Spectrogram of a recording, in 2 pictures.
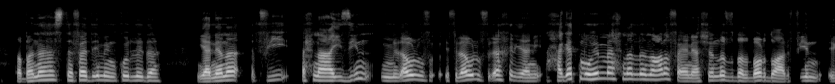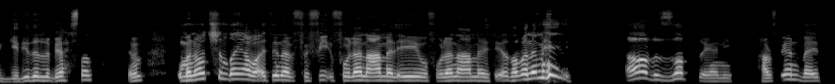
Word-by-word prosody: طَب، 135 Hz, +3 st, -2 dB
أنا 200 Hz, +6 st, +2 dB
هاستفيد 200 Hz, -1 st, +1 dB
إيه 200 Hz, -, +2 dB
من 190 Hz, -3 st, -2 dB
كل 190 Hz, 0 st, -1 dB
ده؟ 175 Hz, -2 st, -2 dB, 0.3 s
يعني 145 Hz, +4 st, +4 dB
أنا 200 Hz, +3 st, +4 dB, 0.2 s
في 200 Hz, +4 st, -12 dB
إحنا 185 Hz, -4 st, +3 dB
عايزين 180 Hz, +9 st, -1 dB
من 170 Hz, -1 st, -3 dB
الأول 200 Hz, +6 st, +4 dB
وف 200 Hz, -3 st, -7 dB, 0.2 s
في -, -, -12 dB
الأول 210 Hz, +5 st, +3 dB
وفي 220 Hz, -, -12 dB
الآخر 215 Hz, -, -2 dB
يعني، 155 Hz, -3 st, -3 dB
حاجات 245 Hz, +8 st, -1 dB
مهمة 260 Hz, +2 st, +3 dB
إحنا 250 Hz, -1 st, -3 dB
اللي 240 Hz, -1 st, 0 dB
نعرفها، 230 Hz, -2 st, 0 dB
يعني 150 Hz, -1 st, 0 dB
عشان 185 Hz, +6 st, -4 dB
نفضل 175 Hz, -5 st, -2 dB
برضه 175 Hz, 0 st, +2 dB
عارفين 170 Hz, +4 st, -5 dB
الجديد 135 Hz, +7 st, -7 dB
اللي 180 Hz, -2 st, +1 dB
بيحصل، 190 Hz, +4 st, -3 dB, 0.4 s
تمام، 175 Hz, +3 st, -3 dB, 0.4 s
وما 190 Hz, +1 st, +5 dB
نقعدش 260 Hz, +6 st, +2 dB
نضيِّع 245 Hz, -2 st, +1 dB
وقتنا 195 Hz, -1 st, +2 dB
في 175 Hz, 0 st, -13 dB
في 190 Hz, +1 st, -11 dB
فلان 190 Hz, +2 st, +2 dB
عمل 180 Hz, 0 st, +4 dB
إيه 185 Hz, 0 st, +1 dB
وفلانة 175 Hz, +1 st, -1 dB
عملت 175 Hz, -2 st, -2 dB
إيه. -, -, -3 dB
طَب، 190 Hz, +2 st, +1 dB
أنا 235 Hz, +4 st, +7 dB
مالي؟ 355 Hz, +4 st, +2 dB, 0.5 s
آه، 295 Hz, -, +6 dB
بالضبط، 260 Hz, +3 st, -3 dB
يعني 145 Hz, -1 st, -9 dB, 0.2 s
حرفيًا 220 Hz, +11 st, -4 dB
بقت 170 Hz, 0 st, -2 dB
185 Hz, 195 wpm, -23 LUFS, 175-220 Hz, 0.5 s, أنا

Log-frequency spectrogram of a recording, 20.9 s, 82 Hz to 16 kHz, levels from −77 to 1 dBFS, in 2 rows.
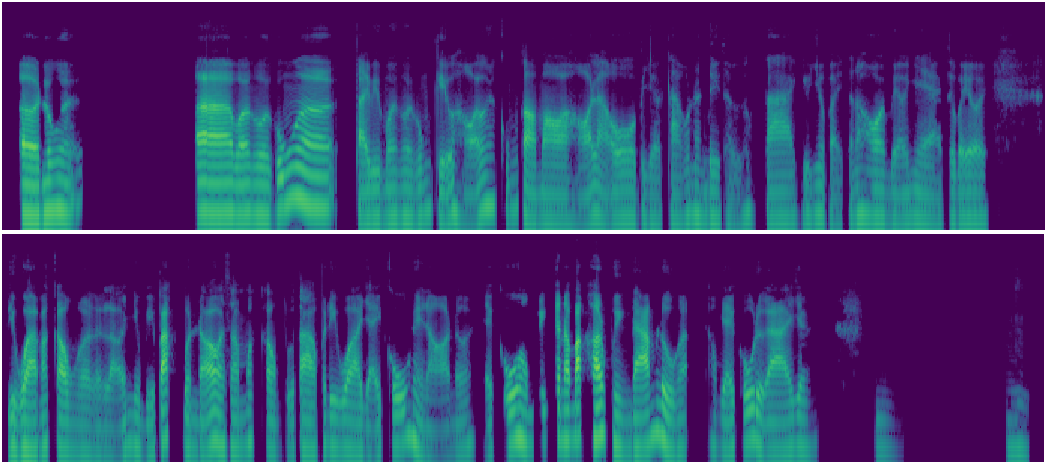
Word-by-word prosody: Ờ, 115 Hz, -1 st, +6 dB
đúng 125 Hz, +2 st, 0 dB
rồi. 145 Hz, +6 st, -5 dB, 1.1 s
À, 125 Hz, -1 st, +8 dB
mọi 120 Hz, 0 st, +3 dB
người 120 Hz, -1 st, -1 dB
cũng, 140 Hz, -, -1 dB
ơ 145 Hz, -4 st, +4 dB, 0.2 s
tại 100 Hz, 0 st, 0 dB
vì 105 Hz, 0 st, -4 dB
mọi 105 Hz, +1 st, -5 dB
người 105 Hz, -1 st, -6 dB
cũng, 115 Hz, +5 st, -9 dB
kiểu, 130 Hz, -, -3 dB
hỏi, 120 Hz, +6 st, -4 dB
cũng 125 Hz, +3 st, -14 dB
tò 95 Hz, -7 st, +2 dB
mò 95 Hz, -1 st, 0 dB
hỏi 90 Hz, +5 st, -3 dB
là 115 Hz, -, -3 dB
"Ồ, 100 Hz, +1 st, -3 dB
bây 100 Hz, -, -12 dB
giờ 90 Hz, -2 st, -10 dB
tao 95 Hz, +1 st, -7 dB
có 110 Hz, -, -10 dB
nên 110 Hz, -2 st, -9 dB
đi 100 Hz, -1 st, -7 dB
thử 90 Hz, -3 st, -17 dB
hông 120 Hz, +2 st, -14 dB
ta?", 100 Hz, 0 st, -3 dB
kiểu -, -, -11 dB
như 115 Hz, +1 st, -8 dB
vậy, 85 Hz, -4 st, -12 dB
ta 95 Hz, -, -13 dB
nói: 110 Hz, +1 st, -6 dB
"Thôi, 105 Hz, -1 st, -2 dB
mày 95 Hz, -1 st, -10 dB
ở 95 Hz, -, -8 dB
nhà 95 Hz, -3 st, -8 dB
tụi 100 Hz, -, -9 dB
bây 100 Hz, 0 st, -5 dB
ơi! 100 Hz, -, -5 dB, 0.6 s
Đi 115 Hz, -, -4 dB
qua 105 Hz, -1 st, +4 dB
mất 115 Hz, +2 st, -3 dB
công 105 Hz, -3 st, +2 dB
rồi 95 Hz, -1 st, -5 dB
rồi 90 Hz, -, -8 dB
lỡ 90 Hz, -1 st, -5 dB
như 120 Hz, -2 st, -8 dB
bị 100 Hz, 0 st, -8 dB
bắt -, -, +6 dB
bên 110 Hz, -1 st, -5 dB
đó 100 Hz, -, +1 dB
rồi 125 Hz, -3 st, +1 dB
sao? 115 Hz, -1 st, -3 dB
Mắc 130 Hz, +4 st, -8 dB
công 105 Hz, -2 st, -3 dB
tụi 100 Hz, 0 st, -12 dB
tao 105 Hz, -1 st, +2 dB
phải 120 Hz, -, -7 dB
đi 115 Hz, -, -3 dB
qua 110 Hz, -2 st, 0 dB
giải 100 Hz, -1 st, -5 dB
cứu 125 Hz, +5 st, -3 dB
này 130 Hz, -8 st, -4 dB
nọ 85 Hz, 0 st, -5 dB
nữa. 100 Hz, +4 st, -11 dB
Giải 95 Hz, -, -8 dB
cứu 130 Hz, +4 st, +1 dB
hông 135 Hz, -4 st, -1 dB
biết 135 Hz, -, -4 dB
chắc 145 Hz, -, +4 dB
nó 135 Hz, -, +7 dB
bắt 145 Hz, +2 st, +8 dB
hết 150 Hz, 0 st, +8 dB
nguyên 115 Hz, -4 st, -4 dB
đám 115 Hz, +7 st, +5 dB
luôn 130 Hz, -10 st, 0 dB
á, 115 Hz, -, -5 dB, 0.2 s
hông 115 Hz, -2 st, -15 dB
giải 110 Hz, 0 st, -2 dB
cứu 135 Hz, +2 st, -2 dB
được 130 Hz, -, 0 dB
ai 105 Hz, 0 st, +2 dB
hết -, -, -6 dB
trơn." 115 Hz, -1 st, -8 dB, 0.6 s
Ừm. 110 Hz, -1 st, -19 dB, 1.1 s
Ừm. 105 Hz, -2 st, -15 dB
110 Hz, 255 wpm, -25 LUFS, 100-120 Hz, 1.1 s, À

